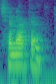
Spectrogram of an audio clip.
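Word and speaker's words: Chanukah: How do you pronounce that? – It's pronounced Chinooka.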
